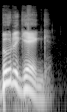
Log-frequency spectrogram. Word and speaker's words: Buttigieg: Pete Buttigieg.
